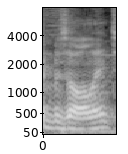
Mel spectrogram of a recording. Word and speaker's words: Buzolic: get it right cuz I know people butcher your name b bich or bolich bich can I just say bolich you can say bolich it's it's all I've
